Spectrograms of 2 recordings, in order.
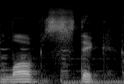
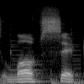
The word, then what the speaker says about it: Love Sick: I just realized something this Hammer is not love stick It's Love Sick bro I've been saying it wrong the whole time why is my frames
